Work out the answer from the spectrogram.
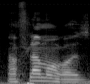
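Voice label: pink flamingo, French; animals; birds; tuxpaint-stamps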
